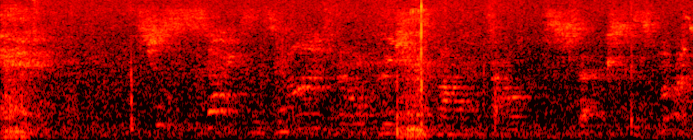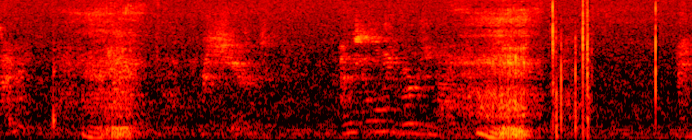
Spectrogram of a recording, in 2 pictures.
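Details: Adult woman snoring in sleep though she denies snoring: soft, irregular rattling snores against steady room hum.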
